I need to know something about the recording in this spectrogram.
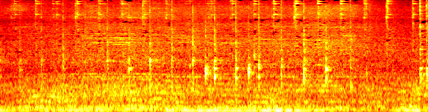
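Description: Eggs being beaten in a bowl with a spoon: quick, irregular clicks of the spoon against the bowl.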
